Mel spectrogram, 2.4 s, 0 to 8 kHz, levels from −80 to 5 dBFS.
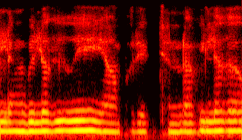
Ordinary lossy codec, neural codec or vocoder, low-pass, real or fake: Opus, 24 kbps; vocoder, 44.1 kHz, 128 mel bands every 512 samples, BigVGAN v2; 7.2 kHz; fake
